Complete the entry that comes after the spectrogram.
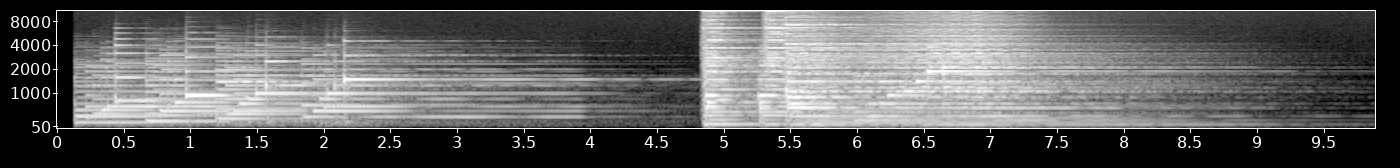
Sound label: Treasure Chest Jingle Fancy; Bayonetta Origins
